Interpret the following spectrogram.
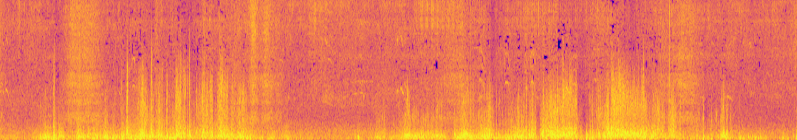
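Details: Steady wind buffeting the microphone, with no animal calls heard.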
